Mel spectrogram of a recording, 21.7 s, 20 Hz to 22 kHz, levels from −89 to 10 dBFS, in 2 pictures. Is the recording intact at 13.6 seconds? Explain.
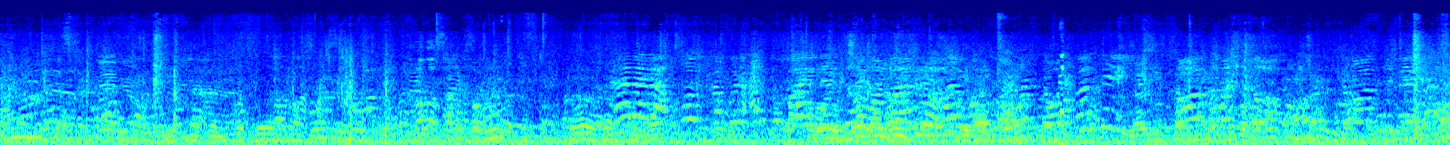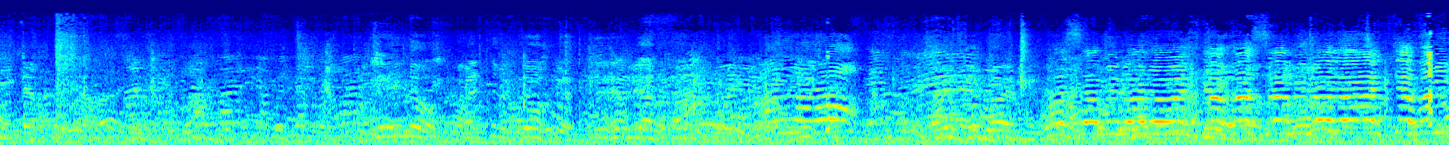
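Yes, the audio is intact at 13.6 seconds, with no dropout, click, distortion or other fault at that moment.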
